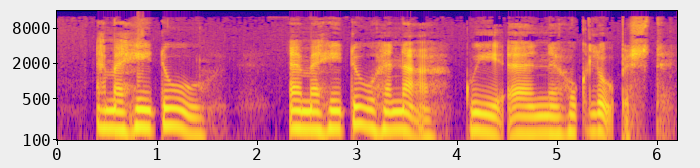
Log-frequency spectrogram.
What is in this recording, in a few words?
"amahiiduu", Smalgyax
